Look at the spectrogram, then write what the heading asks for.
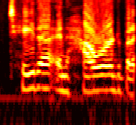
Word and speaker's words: Tata: I believe it's called Tata and Howard, but I keep pronouncing the first name wrong. Tatum and Howard. No, Tatum. It's T-A-T-A.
